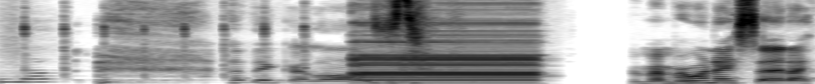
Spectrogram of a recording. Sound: buzzer buzzing

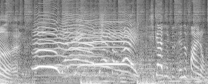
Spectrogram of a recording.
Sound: cheering

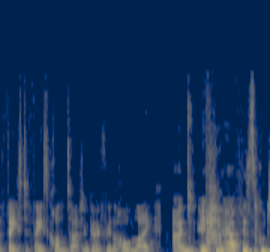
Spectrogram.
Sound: she sighs

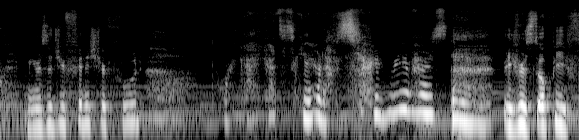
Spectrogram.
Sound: gasp

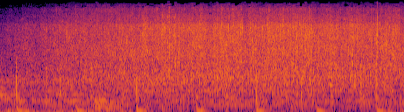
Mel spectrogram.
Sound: water bubbling

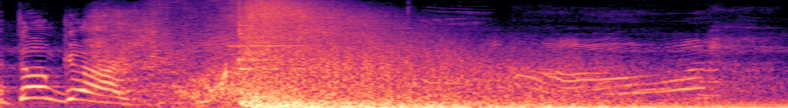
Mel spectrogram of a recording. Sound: explosion

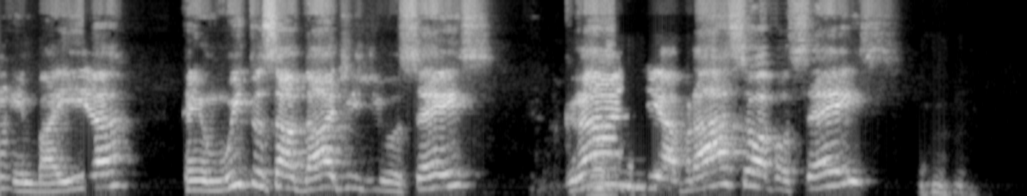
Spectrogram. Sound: speaks portuguese

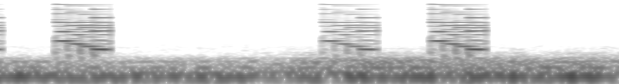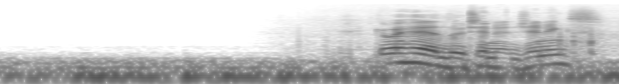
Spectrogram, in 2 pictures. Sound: tone ringing

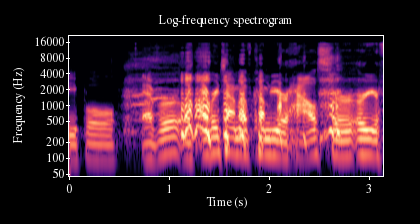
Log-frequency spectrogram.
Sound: Kate laughing

